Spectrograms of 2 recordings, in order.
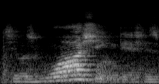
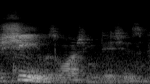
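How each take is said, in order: First: The word 'washing' is stressed. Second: The word 'she' is stressed. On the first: That was the action that happened. "means that was the action that happened" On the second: It was the girl in particular who did it. "Clearly means that the girl in particular was washing dishes"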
